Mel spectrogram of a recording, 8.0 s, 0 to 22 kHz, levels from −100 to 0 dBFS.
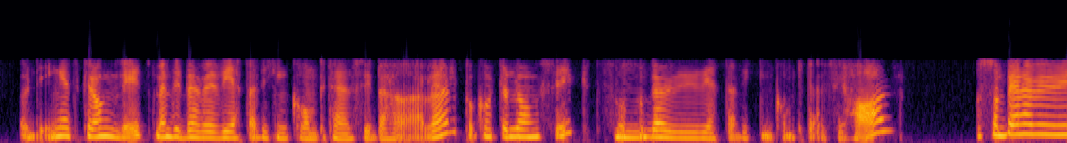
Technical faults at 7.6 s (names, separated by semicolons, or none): none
